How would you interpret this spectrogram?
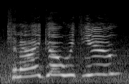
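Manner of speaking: put-on young girl begging to ride along; little girl voice. A narrator's reading. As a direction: ask like a small excited girl. Little girl asks tiger.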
